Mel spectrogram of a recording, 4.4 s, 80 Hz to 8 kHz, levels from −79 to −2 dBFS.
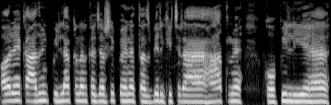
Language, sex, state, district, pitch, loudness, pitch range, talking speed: Hindi, male, Jharkhand, Ranchi, 190 Hz, -14 LUFS, 185-200 Hz, 230 wpm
